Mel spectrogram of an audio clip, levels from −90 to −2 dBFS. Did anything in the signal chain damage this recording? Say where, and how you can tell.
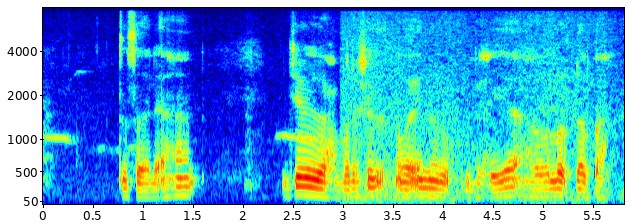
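Yes: noise suppressor artifacts from call processing. A spectrogram shows the noise floor dropping about 12 dB between words and swelling back under speech throughout.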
